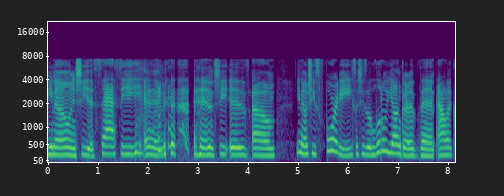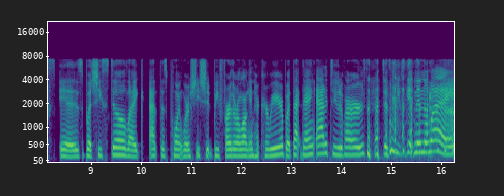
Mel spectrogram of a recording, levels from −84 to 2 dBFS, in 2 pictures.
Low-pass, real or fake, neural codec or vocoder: 7.2 kHz; real; none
